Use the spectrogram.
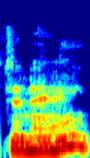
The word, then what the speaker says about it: Danae: Also coming back is Danae, which reminds me that it rhymes with Renee.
